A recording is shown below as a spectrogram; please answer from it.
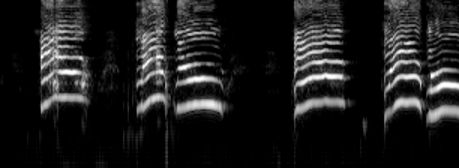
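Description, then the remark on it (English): A human voice imitates a cat, singing the carol Silent Night (Stille Nacht) entirely in meows: five long, wavering, high-pitched meow notes with gaps between them, each rising and falling like a sung tune. “Oh, meow, it's just warming the cockles. Meow, meow, meow, meow, meow, meow.”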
